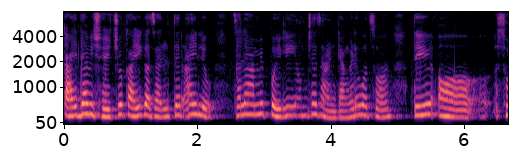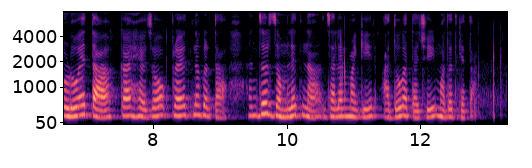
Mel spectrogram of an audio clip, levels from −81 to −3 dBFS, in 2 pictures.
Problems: background sounds at intervals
